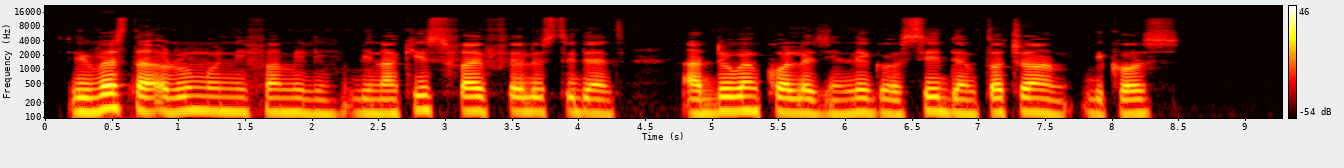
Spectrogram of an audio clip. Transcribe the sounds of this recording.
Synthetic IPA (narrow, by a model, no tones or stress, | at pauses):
ivɛstaɹumonifamilibĩnakʰjusdfaɪv̥fɛlostjudɛ̃nts | adowɛ̃nkʰɔlɛd͡ʒĩnleɡɔsedɛ̃mtɔt͡ʃɔãmbikʰɔs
